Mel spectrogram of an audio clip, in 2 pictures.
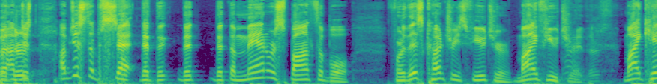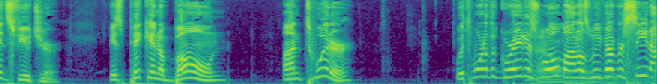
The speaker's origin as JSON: {"language": "English", "region": "Michigan", "country": "United States", "said": "we can say that because we're from Michigan."}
